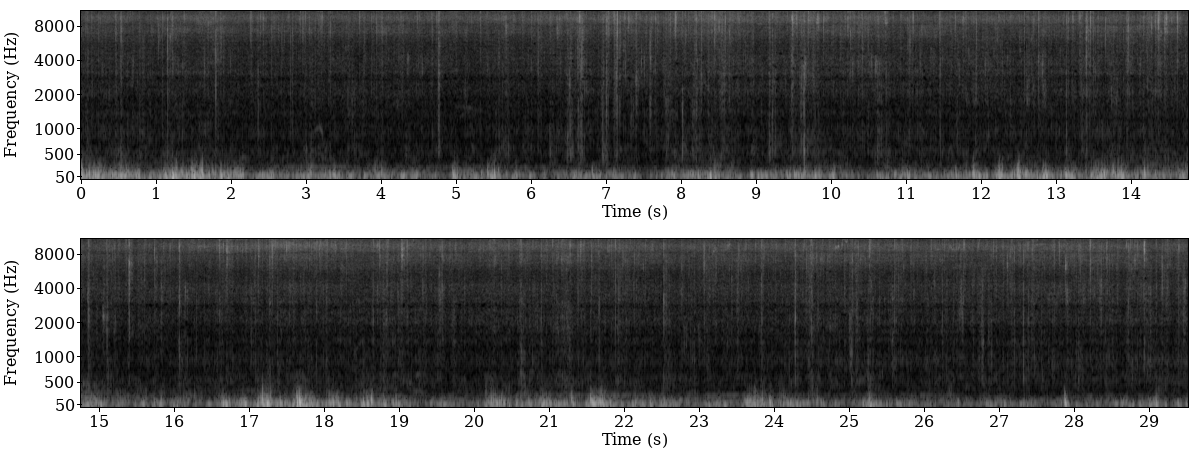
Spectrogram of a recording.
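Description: Rat meat frying in a pan: steady sizzling with frequent irregular crackles and pops, over a low uneven rumble.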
